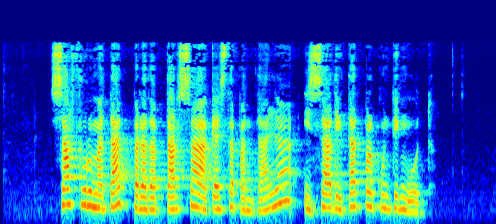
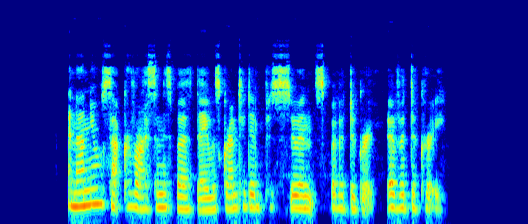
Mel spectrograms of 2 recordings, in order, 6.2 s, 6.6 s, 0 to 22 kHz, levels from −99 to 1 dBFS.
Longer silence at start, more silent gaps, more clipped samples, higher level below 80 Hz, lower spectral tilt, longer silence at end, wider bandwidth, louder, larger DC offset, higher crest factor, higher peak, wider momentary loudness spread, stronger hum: second, 0.65 s vs 0.85 s; neither; neither; about the same, -70 dBFS vs -74 dBFS; about the same, -3.5 dB/octave vs -3.5 dB/octave; second, 0.9 s vs 1.05 s; first, 11.5 kHz vs 9.6 kHz; first, -23 LUFS vs -30 LUFS; neither; about the same, 20 dB vs 18 dB; first, -4 dBFS vs -12 dBFS; about the same, 8 LU vs 9 LU; neither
